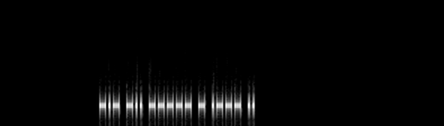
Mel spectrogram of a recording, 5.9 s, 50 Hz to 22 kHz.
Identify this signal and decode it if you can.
Morse code, heard as a keyed tone, about 40 wpm, 700 Hz. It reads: KD0TJI
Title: USA Call Signs - 6 Characters - Repeated 3x - 40wpm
